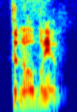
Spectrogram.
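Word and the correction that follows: Denobulan: Did I say that wrong? – Yeah, totally. – Wow. – Denobulin. – Denobulian? Whatever. Dr. Phlox.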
